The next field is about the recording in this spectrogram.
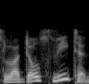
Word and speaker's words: La Dolce Vita: Today we're talking wines, La Dolce Vita. Did I say that right? – He said that very well.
